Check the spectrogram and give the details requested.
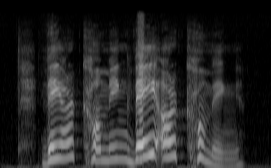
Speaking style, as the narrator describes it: cried Hannah

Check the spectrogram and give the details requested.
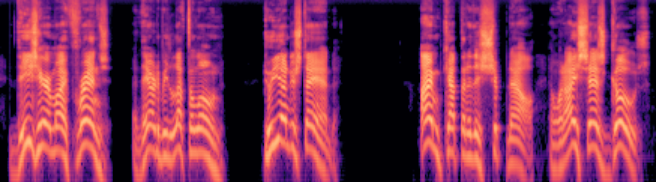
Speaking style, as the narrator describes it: With a loud roar, Black Michael cried

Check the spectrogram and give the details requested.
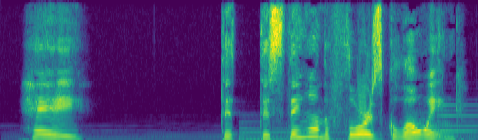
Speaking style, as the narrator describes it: he said, his voice quivering

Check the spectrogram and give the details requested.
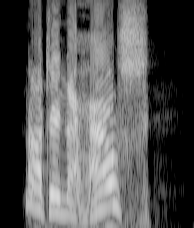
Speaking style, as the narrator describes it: both Grandpa and Suzie shouted

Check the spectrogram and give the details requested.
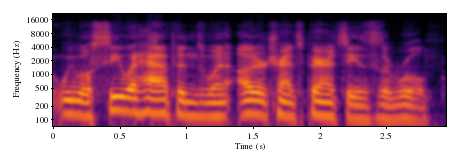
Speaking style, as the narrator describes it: he said

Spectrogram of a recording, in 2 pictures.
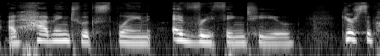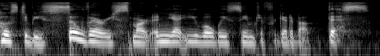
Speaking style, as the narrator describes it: Stefano snarled

